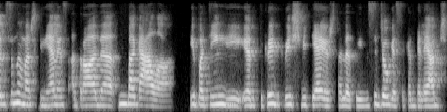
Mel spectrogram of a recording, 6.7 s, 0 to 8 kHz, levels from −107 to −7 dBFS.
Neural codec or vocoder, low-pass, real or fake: none; 7.2 kHz; real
